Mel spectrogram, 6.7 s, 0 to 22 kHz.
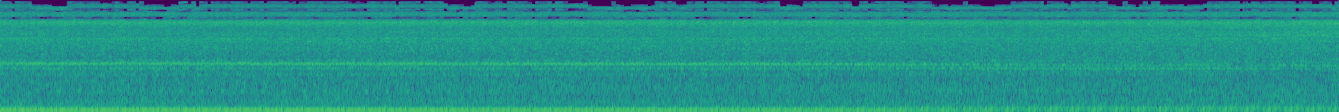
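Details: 2008 Chevy Avalanche 5.3 V8, first cold start after timing chain failure rebuild (repaired heads, new lifters, pushrods): deep, even idle, steady beat, no ticking or knocking, settling slightly lower; normal idle, check engine light on.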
